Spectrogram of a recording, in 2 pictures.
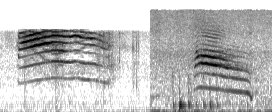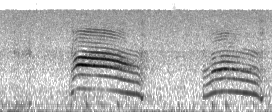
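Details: A cat or kitten gives four separate meows, each a rising-then-falling whine under a second long, spaced about a second apart, against a low rumbling background.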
